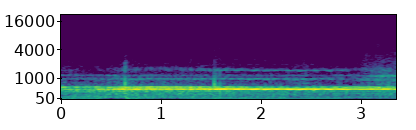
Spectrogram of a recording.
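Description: A steady, sustained civil defense siren tone holds throughout, droning at a constant pitch rather than rising and falling, with a faint hum underneath.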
